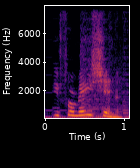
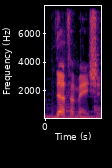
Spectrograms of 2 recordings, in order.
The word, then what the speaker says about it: defamation: It's deformation. Defamation, but yes.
